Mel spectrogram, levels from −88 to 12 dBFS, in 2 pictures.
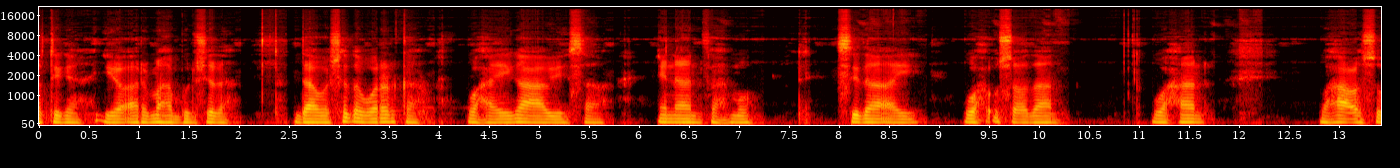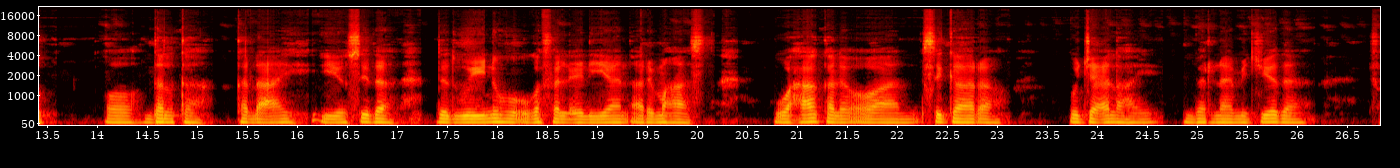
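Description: Throughout the speech runs crude rate conversion: samples were simply dropped, with no filter, in a pattern that fits a 48 kHz to 44.1 kHz change. It leaves a gritty, inharmonic fizz roughly 20 dB below loud and bright syllables, seen on a spectrogram as faint stray lines that don't follow the harmonics.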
